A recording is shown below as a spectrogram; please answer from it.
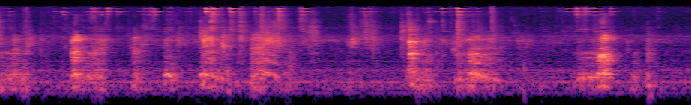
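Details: Shiba Inu dogs locked in a tug of war game indoors, producing repeated growls, grumbles and short yips in irregular bursts about every two to three seconds, with scuffling between.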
